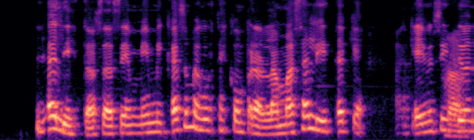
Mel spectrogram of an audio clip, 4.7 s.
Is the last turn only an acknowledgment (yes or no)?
yes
